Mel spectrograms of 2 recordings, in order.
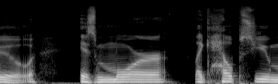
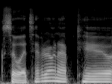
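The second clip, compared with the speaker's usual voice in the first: put-on, cutesy, funny voice. Describing a habit of Sam's, doing what he says to the group: imitating Sam's funny voice. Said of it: "in a funny voice be like".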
